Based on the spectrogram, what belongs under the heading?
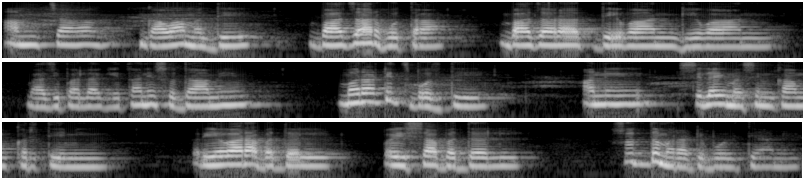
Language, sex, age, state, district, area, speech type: Marathi, female, 45-60, Maharashtra, Hingoli, urban, spontaneous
